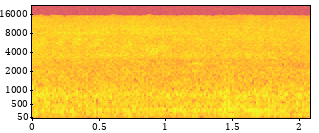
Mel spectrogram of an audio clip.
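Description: Steady low background hum and hiss, with no distinct event.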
